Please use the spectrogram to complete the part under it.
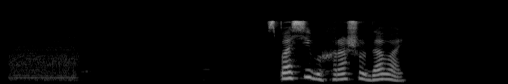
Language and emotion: Russian, positive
